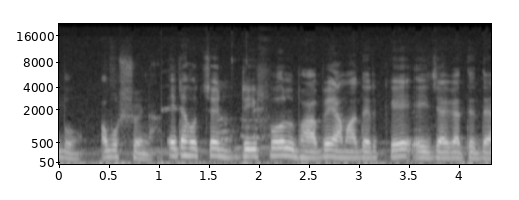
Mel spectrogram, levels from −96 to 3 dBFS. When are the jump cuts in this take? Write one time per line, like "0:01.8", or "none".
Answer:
0:01.0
